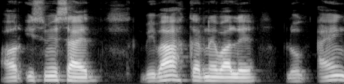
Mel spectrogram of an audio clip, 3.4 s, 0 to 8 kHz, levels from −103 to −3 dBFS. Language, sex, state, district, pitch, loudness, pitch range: Hindi, male, Jharkhand, Garhwa, 130 Hz, -17 LUFS, 125-140 Hz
